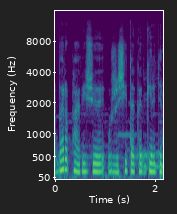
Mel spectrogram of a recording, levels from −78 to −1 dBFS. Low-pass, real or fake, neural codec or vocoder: 14.4 kHz; fake; vocoder, 44.1 kHz, 128 mel bands every 256 samples, BigVGAN v2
